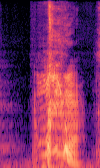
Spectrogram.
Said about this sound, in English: It's always funny to hear people sneeze. You know what I mean? Because people like sneeze, make different sneeze sounds. I feel like mine's pretty normal, but I don't know. Maybe you're like, that was a weird one.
